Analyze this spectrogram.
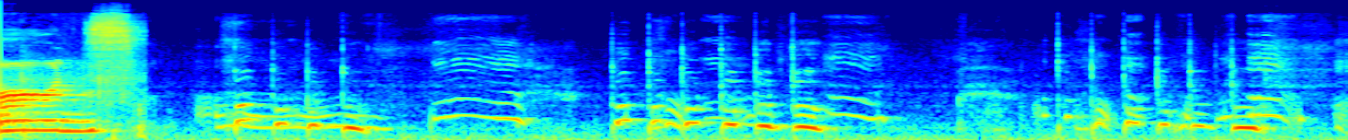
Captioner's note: dad mimics popping sound; giggles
